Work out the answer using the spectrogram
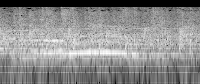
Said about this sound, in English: How about a round of applause for Sean Hatton, everyone?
